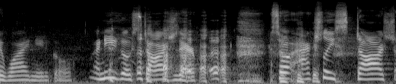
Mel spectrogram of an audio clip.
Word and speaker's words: stage: S-T-A-G-E, so it's the French pronunciation.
